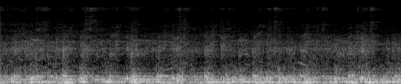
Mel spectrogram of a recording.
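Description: Folk dance music with heavy drumming, a steady pulsing beat strongest in the low end, over the din of a crowd.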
